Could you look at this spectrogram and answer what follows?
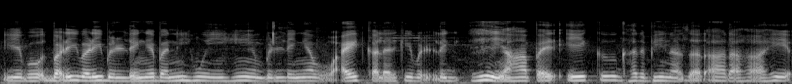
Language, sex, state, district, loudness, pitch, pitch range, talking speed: Hindi, male, Jharkhand, Jamtara, -17 LUFS, 170 Hz, 160-180 Hz, 175 wpm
